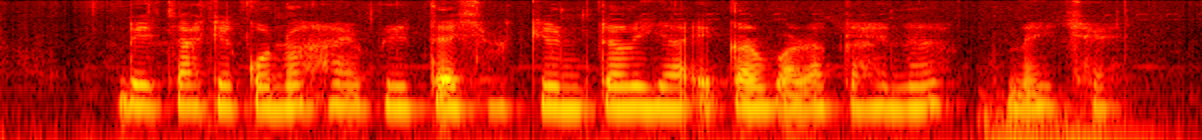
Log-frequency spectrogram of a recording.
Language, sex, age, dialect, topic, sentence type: Maithili, female, 18-24, Angika, agriculture, question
